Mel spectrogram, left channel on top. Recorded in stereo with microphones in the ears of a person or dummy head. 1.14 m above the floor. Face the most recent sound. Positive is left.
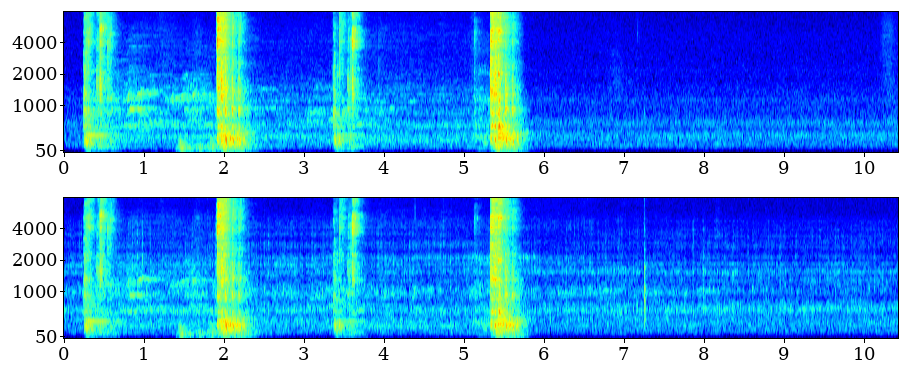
turn(degrees=25)  # may be behind; listen again after turning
